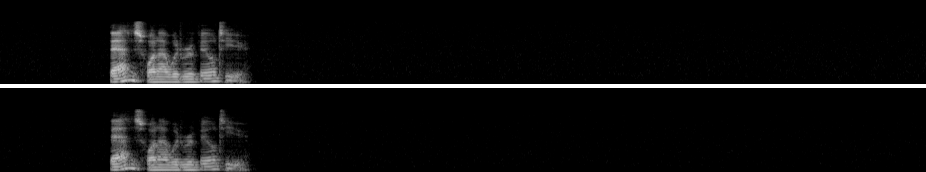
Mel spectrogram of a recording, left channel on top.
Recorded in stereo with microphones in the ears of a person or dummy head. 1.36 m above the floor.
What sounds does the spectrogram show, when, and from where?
1.1 s a man speaking: 35° left (ahead or behind), 1.2 m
